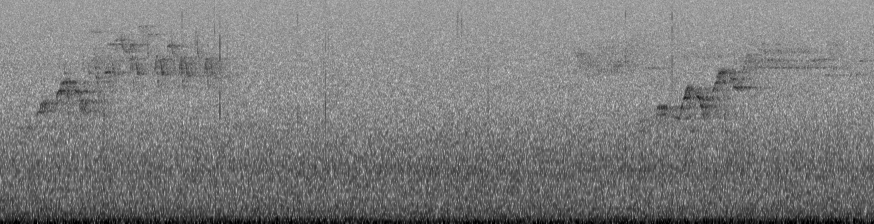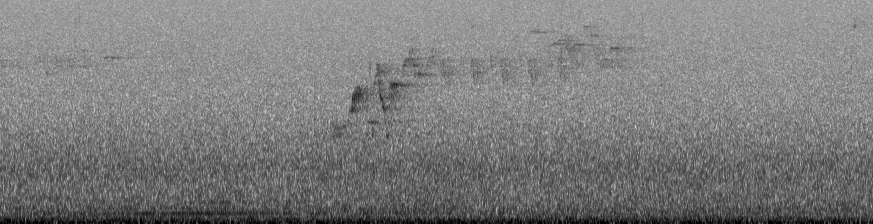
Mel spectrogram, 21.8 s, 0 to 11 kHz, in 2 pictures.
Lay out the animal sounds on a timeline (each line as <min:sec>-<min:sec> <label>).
0:00.4-0:01.6 Swainson's Thrush (Catharus ustulatus)
0:01.0-0:02.8 Ovenbird (Seiurus aurocapilla)
0:01.2-0:02.2 Brown Creeper (Certhia americana)
0:07.2-0:08.3 Black-throated Blue Warbler (Setophaga caerulescens)
0:08.1-0:09.8 Swainson's Thrush (Catharus ustulatus)
0:08.2-0:12.7 Winter Wren (Troglodytes hiemalis)
0:15.0-0:16.5 Swainson's Thrush (Catharus ustulatus)
0:16.5-0:18.1 Ovenbird (Seiurus aurocapilla)
0:17.5-0:18.9 Brown Creeper (Certhia americana)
